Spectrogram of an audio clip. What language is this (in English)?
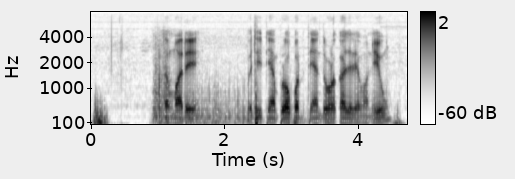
Gujarati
